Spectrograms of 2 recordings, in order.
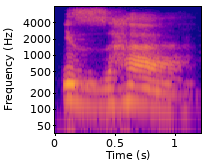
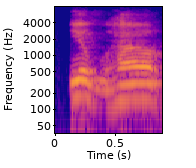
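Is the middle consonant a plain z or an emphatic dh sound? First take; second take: plain z; emphatic dh. First: The middle consonant is a plain z sound. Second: The middle consonant is an emphatic dh sound. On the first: The speaker calls it wrong. "nyebutnya pakai zai" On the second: The speaker calls it right. "izhar pakai dha ya"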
